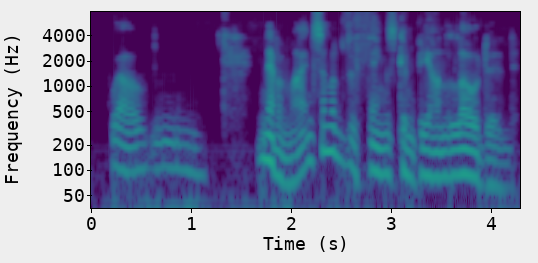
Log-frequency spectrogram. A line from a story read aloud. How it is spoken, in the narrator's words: he added in a soft, confidential voice, as though afraid of being overheard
